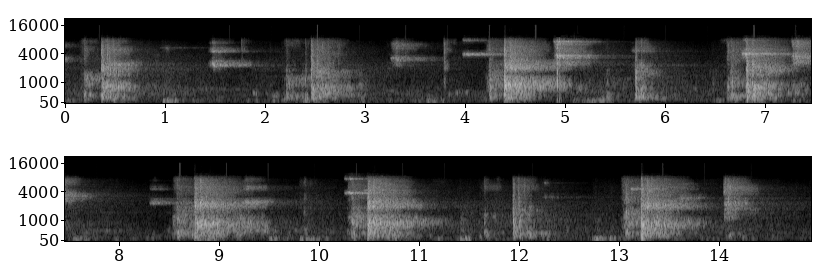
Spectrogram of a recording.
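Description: Squash rally: the ball cracking off racquets and the walls about once a second, each hit ringing briefly in the enclosed court, with short squeaks of court shoes on the wooden floor between the hits.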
